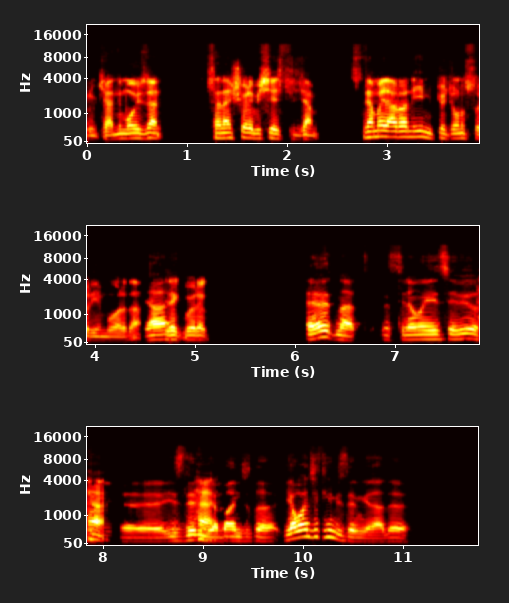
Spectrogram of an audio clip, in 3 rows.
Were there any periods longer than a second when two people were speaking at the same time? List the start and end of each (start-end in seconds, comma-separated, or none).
none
